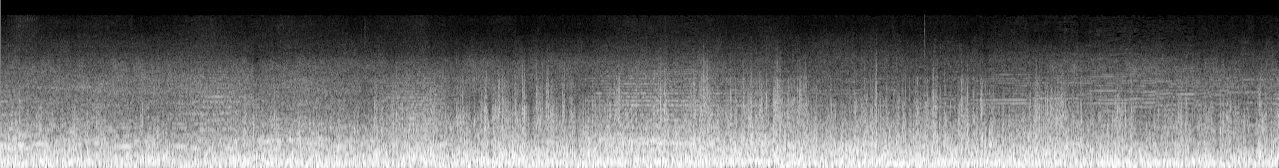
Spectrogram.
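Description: Wind buffeting the microphone and steady low rumble from a car driving with its side window open, under background music with held notes.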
